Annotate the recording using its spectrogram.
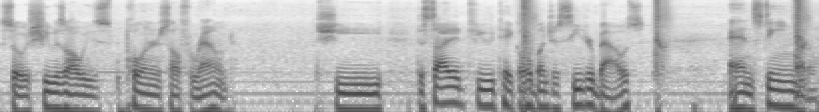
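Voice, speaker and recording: Over noticeable background noise, a man with a very deep, low pitch and ordinary pitch variation speaks with long, frequent pauses. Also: moderate pace. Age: 40s. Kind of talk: interview testimony. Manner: halting, with fillers.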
